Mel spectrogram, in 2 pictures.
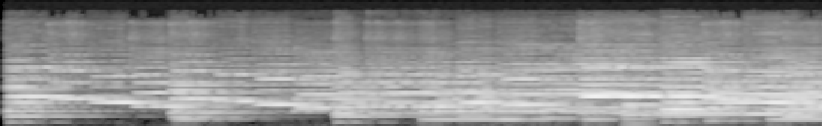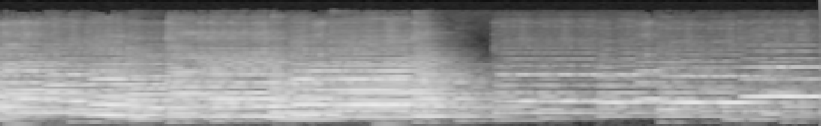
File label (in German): blaeserquintett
